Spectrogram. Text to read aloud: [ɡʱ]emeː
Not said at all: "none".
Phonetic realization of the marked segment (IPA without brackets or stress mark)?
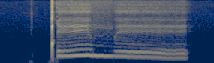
ǃ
